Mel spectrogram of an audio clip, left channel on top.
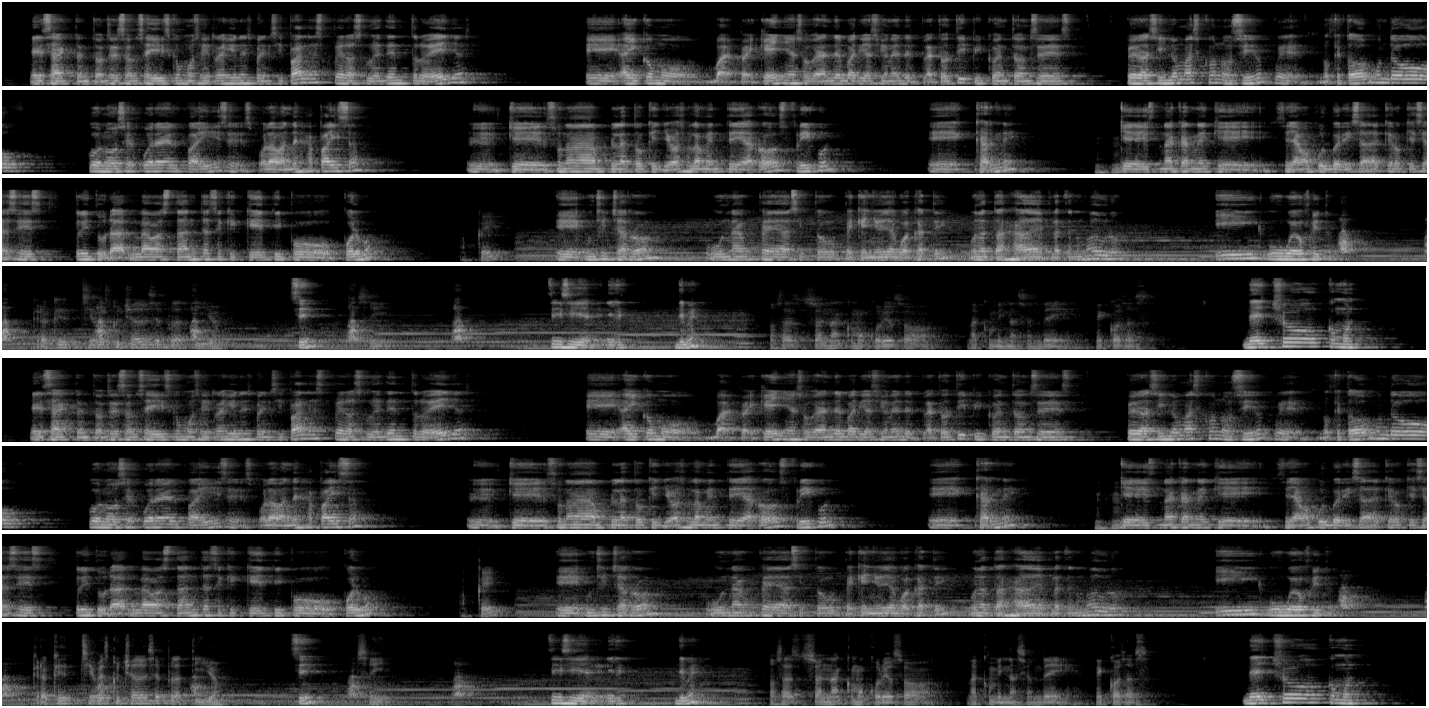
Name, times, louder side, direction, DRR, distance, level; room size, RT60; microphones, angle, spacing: voice 1, 0.3-4.7 5.8-10.7 11.3-14.5 15.1-17.9 18.9-22.6 23.5-24.4 25.4-28.9 29.2-32.2 34.0-35.1 35.5-39.7 40.6-41.9 45.6-45.9 48.2-49.0 49.5-49.8 55.2-56.3, left 1 dB, 20° left, 8 dB, 0.6 m, -26 dB
voice 2, 25.2-25.5 33.1-33.5 43.1-45.0 46.3-46.6 48.4-48.9 50.4-52.1 52.4-54.2, right 3 dB, 50° right, 9 dB, 0.7 m, -34 dB
sound 1, 33.6-50.2, left 1 dB, 55° left, 1.1 m, -38 dB
sound 2, 41.9-42.0 42.7-42.9 43.7-43.8 44.6-44.8 46.2-46.3 47.2-47.4, left 4 dB, 75° left, 0.8 m, -30 dB
8.9 x 7.6 x 5.1 m, 0.87 s
head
